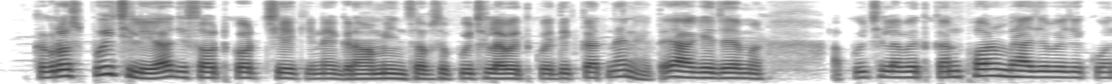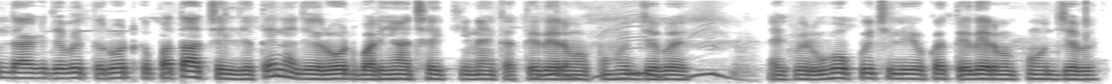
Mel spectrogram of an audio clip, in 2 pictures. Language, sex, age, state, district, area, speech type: Maithili, other, 18-30, Bihar, Saharsa, rural, spontaneous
